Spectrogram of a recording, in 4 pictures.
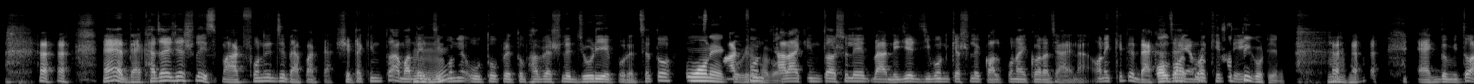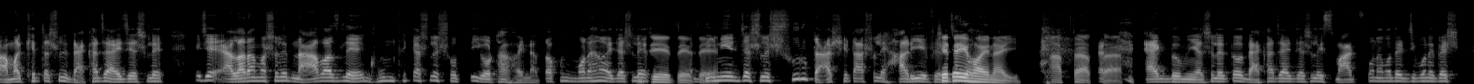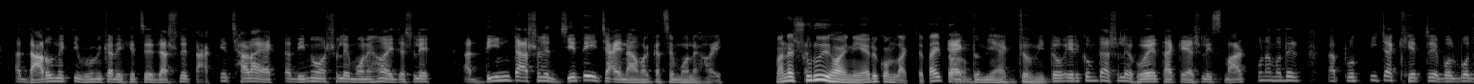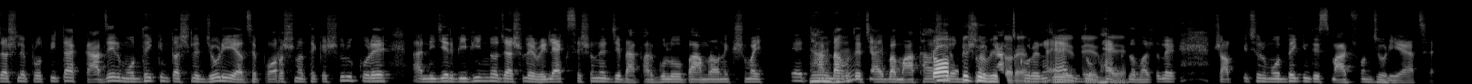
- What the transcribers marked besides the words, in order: laugh; "উতপ্রতভাবে" said as "উতপেতভাবে"; laugh; "অ্যালার্ম" said as "অ্যালারাম"; laugh; in English: "রিল্যাক্সেশন"
- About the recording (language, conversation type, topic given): Bengali, podcast, স্মার্টফোন ছাড়া এক দিন আপনার কেমন কাটে?
- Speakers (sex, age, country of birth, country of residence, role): male, 18-19, Bangladesh, Bangladesh, guest; male, 25-29, Bangladesh, Bangladesh, host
